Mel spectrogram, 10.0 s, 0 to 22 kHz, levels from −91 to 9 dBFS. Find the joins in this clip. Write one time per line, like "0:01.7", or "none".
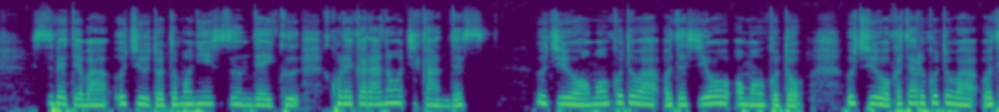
none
